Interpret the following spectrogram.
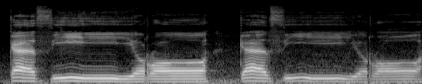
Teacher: dibaca tebal, sehingga pangkal lisan kita naik terangkat ke atas ketika kita mengucapkannya. Tebalkan huruf ro-nya. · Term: dibaca tabkhim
